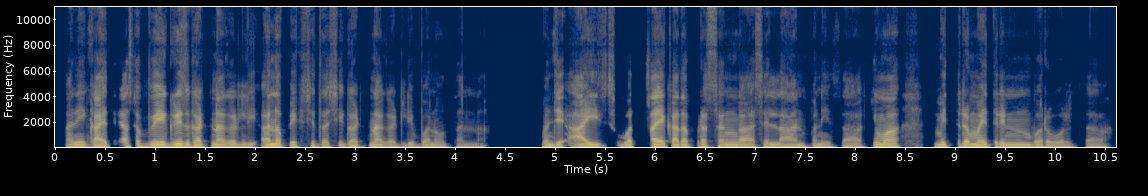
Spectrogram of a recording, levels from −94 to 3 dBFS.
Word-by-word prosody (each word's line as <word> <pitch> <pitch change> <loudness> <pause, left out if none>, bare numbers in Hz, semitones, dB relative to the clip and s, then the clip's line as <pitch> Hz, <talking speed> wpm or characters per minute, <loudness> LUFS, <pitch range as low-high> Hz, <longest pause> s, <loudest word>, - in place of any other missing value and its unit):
आणि 150 +2 +1
काहीतरी 155 +2 +1
असं 170 -1 -4
वेगळीच 155 +2 +6
घटना 140 -1 +2
घडली, 130 +1 -2
अनपेक्षित 150 +1 +1
अशी 145 +1 -5
घटना 130 -1 -1
घडली 120 0 -5
बनवताना, 115 0 -6 0.6
म्हणजे 135 +1 +1
आईसोबतचा 140 +2 0
एखादा 140 +1 +3
प्रसंग 130 0 -1
असेल 125 +1 -2
लहानपणीचा 120 -1 -4
किंवा 155 +2 +3 0.4
मित्र-मैत्रिणींबरोबरचा? 135 -5 0
135 Hz, 105 wpm, -23 LUFS, 125-145 Hz, 0.6 s, वेगळीच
